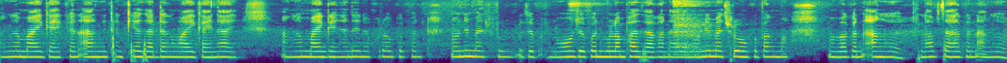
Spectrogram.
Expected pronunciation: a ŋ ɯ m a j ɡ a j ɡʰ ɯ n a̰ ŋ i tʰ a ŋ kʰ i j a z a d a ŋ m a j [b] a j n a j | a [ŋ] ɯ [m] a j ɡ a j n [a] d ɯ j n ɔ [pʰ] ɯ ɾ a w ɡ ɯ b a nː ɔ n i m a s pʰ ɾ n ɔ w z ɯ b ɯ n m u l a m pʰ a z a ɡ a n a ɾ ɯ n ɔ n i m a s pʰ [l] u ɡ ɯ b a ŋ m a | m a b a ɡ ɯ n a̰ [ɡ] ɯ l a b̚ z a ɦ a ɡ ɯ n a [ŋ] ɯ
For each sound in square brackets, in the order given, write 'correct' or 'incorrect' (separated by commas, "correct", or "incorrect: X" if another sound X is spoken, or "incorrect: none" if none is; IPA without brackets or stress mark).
incorrect: ɡ, correct, correct, correct, incorrect: kʰ, incorrect: ɾ, incorrect: ŋ, correct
